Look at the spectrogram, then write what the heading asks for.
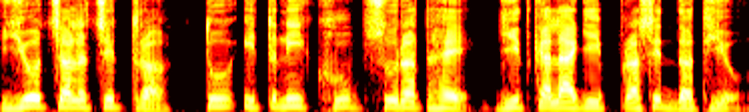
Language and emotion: Nepali, neutral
